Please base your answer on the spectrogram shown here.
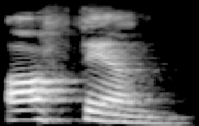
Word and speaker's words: often: você quiser legal próximo often as duas pronúncias sem eu ter com ter mudo ali né often frequentemente com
